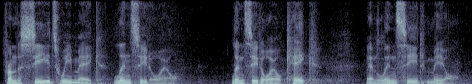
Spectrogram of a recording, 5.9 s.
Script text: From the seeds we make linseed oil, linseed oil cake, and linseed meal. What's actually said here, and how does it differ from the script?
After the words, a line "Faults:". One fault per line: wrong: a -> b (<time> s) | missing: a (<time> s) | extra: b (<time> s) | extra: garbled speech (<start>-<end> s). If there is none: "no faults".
From the seeds we make linseed oil, linseed oil cake, and linseed meal.
Faults:
no faults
